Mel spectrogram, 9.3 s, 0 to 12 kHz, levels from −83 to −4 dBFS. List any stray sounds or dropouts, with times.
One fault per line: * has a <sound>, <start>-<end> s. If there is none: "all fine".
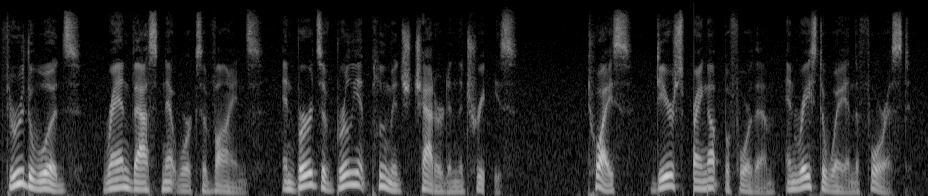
* has a dropout, 4.8-5.0 s
* has a dropout, 6.9-6.9 s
